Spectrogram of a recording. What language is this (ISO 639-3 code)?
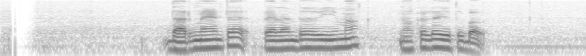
sin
